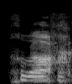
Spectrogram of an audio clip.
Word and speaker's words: Gewoon: No, they have the softer G, so everything is gewoon lachen en graf.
